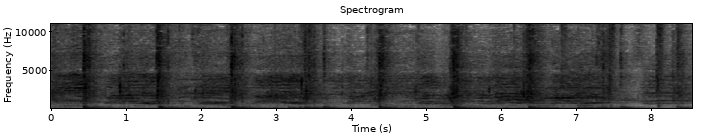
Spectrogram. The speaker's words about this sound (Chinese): 这是百老汇的掌声雷动。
